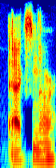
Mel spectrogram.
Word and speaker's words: Axanar: Now, tell me if I'm pronouncing this wrong. Is it Star Trek Axanar? Axanar, yeah.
